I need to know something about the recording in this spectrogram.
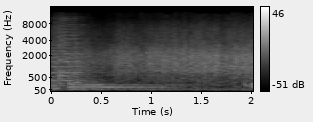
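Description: A live band's last chord, struck with a final accent and then dying away, as audience applause swells up.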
